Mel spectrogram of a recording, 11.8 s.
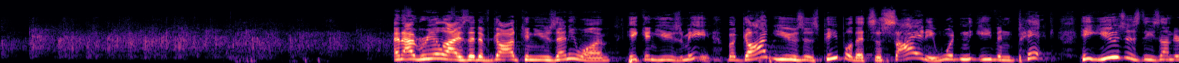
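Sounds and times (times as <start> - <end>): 
crowd applauding: 0.0 - 4.6
speech: 4.0 - 11.7.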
